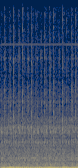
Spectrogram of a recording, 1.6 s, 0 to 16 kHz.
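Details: CT100 carburetor, warmed up, air-fuel mixture screw already set: single thumps quick and even, a touch fast; idle speed too high before turning the idle screw to lower RPM.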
